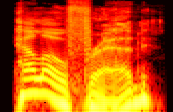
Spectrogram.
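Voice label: "hello", male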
